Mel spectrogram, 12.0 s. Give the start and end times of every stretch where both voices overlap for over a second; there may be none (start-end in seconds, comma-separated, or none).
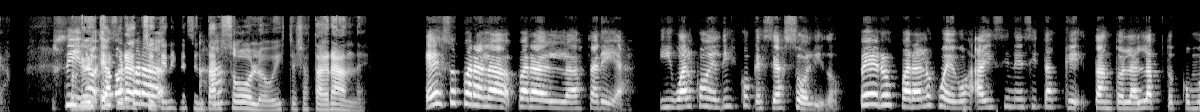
0.7-2.2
